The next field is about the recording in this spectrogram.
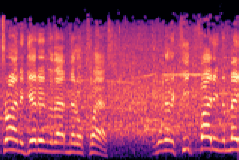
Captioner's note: applause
